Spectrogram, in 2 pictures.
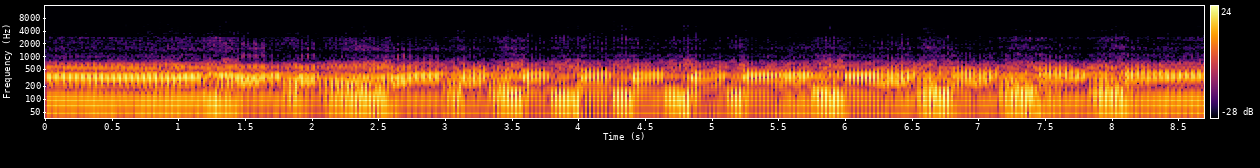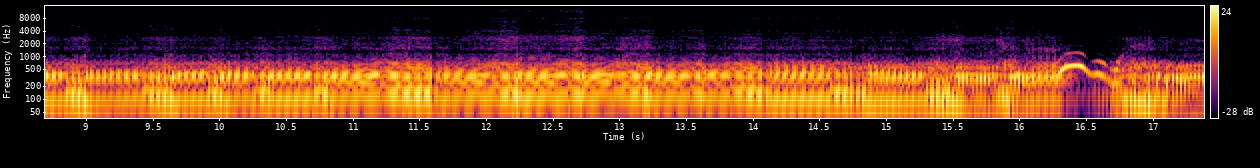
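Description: A trail bike engine rumbles steadily and loudly while the bike is ridden through the woods, with clattering and scraping from the terrain. The engine revs slightly near the end.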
